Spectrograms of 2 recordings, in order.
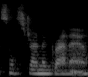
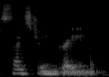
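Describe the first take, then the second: First: The name is said like 'sostrena grena'. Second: The name is said like English 'sostrine green'. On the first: The speaker calls it right. "It's pronounced like Sostrena Grene or something" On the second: The speaker calls it wrong. "I know it's not pronounced Sostrine Green"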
